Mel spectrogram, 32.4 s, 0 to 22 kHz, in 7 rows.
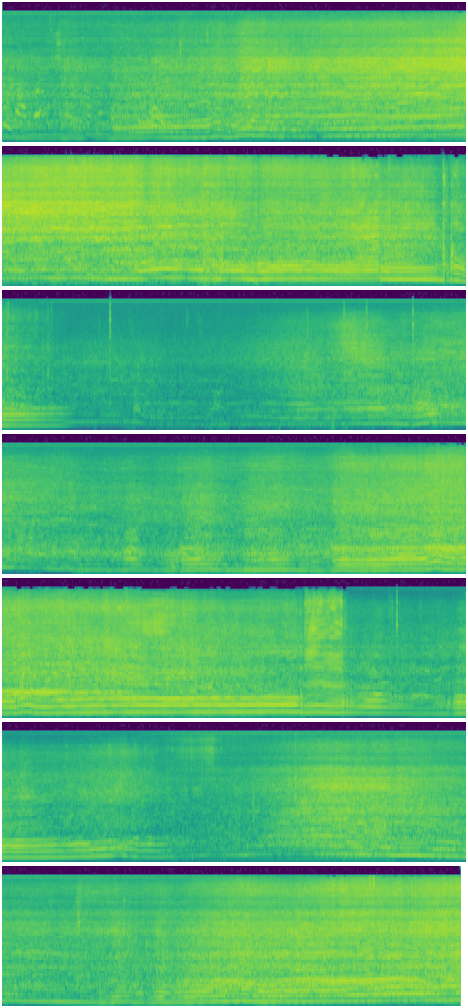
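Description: Peugeot 106 slalom car's four-cylinder engine revving hard and easing off again and again as it weaves through cones, its pitch climbing and falling with throttle and gear changes. The engine sound drops away for a couple of seconds about a third of the way in and dips again near the end.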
